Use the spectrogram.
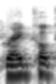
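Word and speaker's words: Greg Koch: There's both of the Cooks, both Jim and Greg, and Greg Cook is the owner and founder of Stone Brewing.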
